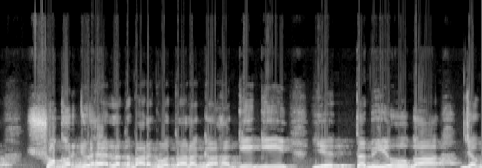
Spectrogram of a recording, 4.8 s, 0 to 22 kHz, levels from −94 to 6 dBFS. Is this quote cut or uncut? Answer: uncut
